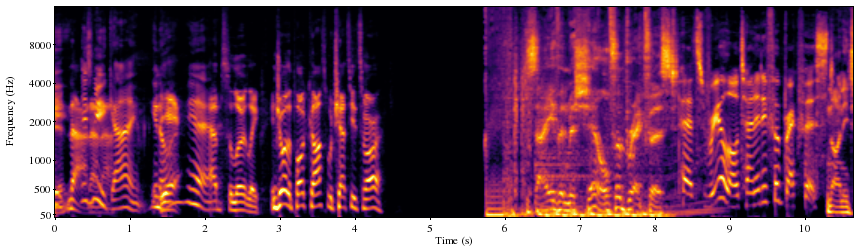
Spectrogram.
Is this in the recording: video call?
no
